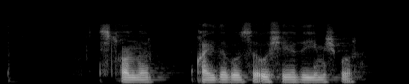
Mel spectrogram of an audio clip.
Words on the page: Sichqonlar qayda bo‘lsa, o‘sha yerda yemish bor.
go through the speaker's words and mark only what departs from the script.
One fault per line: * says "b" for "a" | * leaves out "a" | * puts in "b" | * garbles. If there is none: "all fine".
all fine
